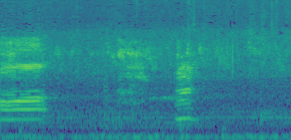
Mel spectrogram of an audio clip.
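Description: A person's voice in short snatches: a brief held vowel at the start and another short sound about one and a half seconds in, with quiet between.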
